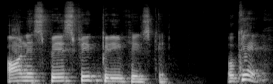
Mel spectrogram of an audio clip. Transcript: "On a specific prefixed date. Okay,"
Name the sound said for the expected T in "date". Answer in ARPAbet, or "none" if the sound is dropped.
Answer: none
